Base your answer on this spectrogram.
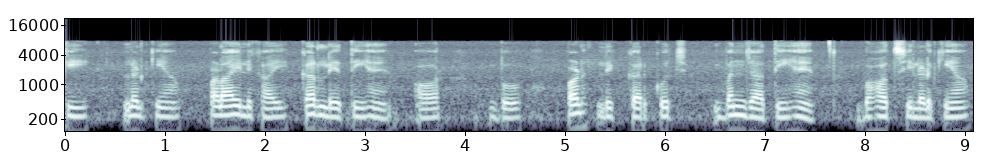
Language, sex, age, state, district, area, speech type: Urdu, male, 18-30, Uttar Pradesh, Shahjahanpur, rural, spontaneous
